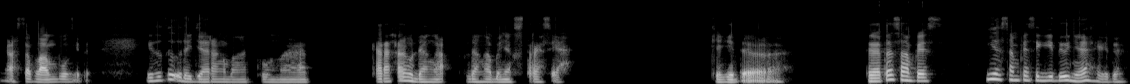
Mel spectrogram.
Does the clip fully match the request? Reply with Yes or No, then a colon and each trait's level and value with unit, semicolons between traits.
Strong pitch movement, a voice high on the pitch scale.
No: wide, 6.9 semitones; low, 125 Hz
